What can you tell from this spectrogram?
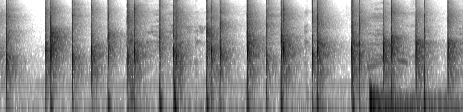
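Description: A slow clap: about fifteen sharp, crisp hand claps at a steady, deliberate pace, alone with no talking, with a low rumble creeping in under the last few claps.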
